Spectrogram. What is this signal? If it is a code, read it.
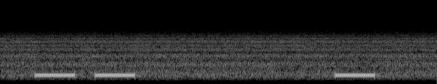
Telephone call progress tone (as in the UK, Ireland, Australia and similar networks), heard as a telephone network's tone, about 400, 450 Hz, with phone line noise. Ringback tone.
